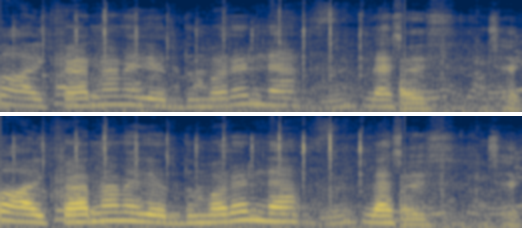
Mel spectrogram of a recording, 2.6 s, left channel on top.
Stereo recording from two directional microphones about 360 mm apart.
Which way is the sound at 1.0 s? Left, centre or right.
Centre.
